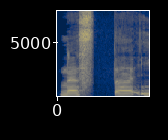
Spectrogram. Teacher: Ain harus jelas, tak boleh diganti huruf hamzah. Nasta'in. Jadi ainnya harus jelas.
